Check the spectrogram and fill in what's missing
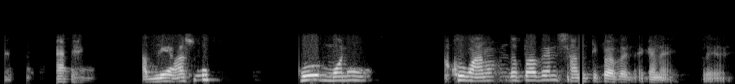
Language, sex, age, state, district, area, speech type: Bengali, male, 45-60, West Bengal, Dakshin Dinajpur, rural, conversation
